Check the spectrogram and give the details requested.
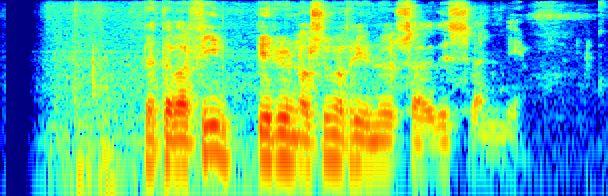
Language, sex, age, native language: Icelandic, male, 50-59, Icelandic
